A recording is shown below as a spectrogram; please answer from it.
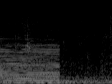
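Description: Cattle lowing together in one sustained, loud, harmonic moo that cuts off abruptly partway through, leaving a quieter rustling farmyard background.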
